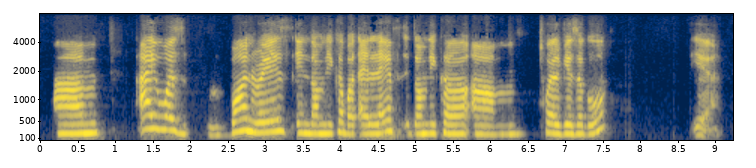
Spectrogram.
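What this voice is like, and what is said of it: Noticeable non-American accent. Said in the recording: “Loving the accent.”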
